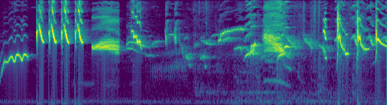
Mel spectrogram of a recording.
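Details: Black-winged myna, young and singing vigorously for training other mynas: a rising whistle, quick high clicks, a buzzy trill, then rough scratchy notes and sharp chirps in a busy varied phrase, faint hum behind.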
